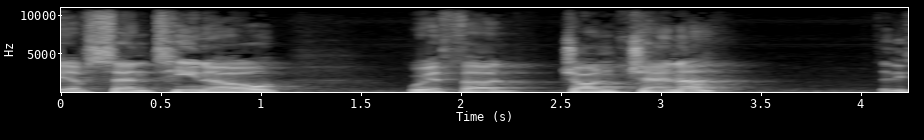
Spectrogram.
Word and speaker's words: Cena: mma guy uh chris deburne push fireberry wrestlers mispronouncing names uh we have centino with uh john cena did he say john china what was it john chaina john china william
